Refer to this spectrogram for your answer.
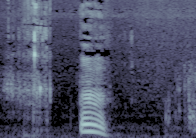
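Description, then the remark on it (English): A single quick, loud slurp of coffee lasting about a quarter second, with faint murmuring before and after. “Anyway, excuse me, quick slurp of...”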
